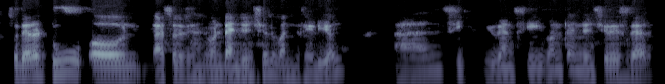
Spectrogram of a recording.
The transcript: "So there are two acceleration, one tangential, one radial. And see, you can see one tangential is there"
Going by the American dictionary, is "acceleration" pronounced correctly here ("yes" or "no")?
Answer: no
